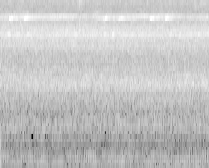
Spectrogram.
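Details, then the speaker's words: Household electric fan after repair of dead or humming-only motor: smooth, steady whir with even airy hiss, no knocking or rubbing; fan motor spinning freely and running normally. "oke beres teman-teman ya Jadi begitu saja sih jadi kerusakan yang paling sering terjadi pada kipas angin itu yang seperti ini teman-teman"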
